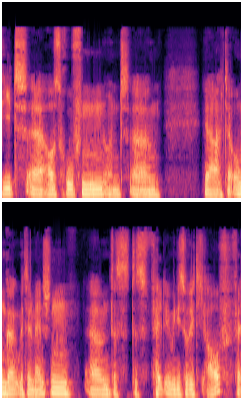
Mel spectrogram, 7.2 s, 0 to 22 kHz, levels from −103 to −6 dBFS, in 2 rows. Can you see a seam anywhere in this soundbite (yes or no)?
no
